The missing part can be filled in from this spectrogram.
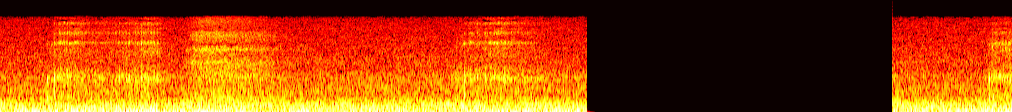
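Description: Steady low rattling breath noise with soft rhythmic fluttering, broken by a stretch of silence: snoring.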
